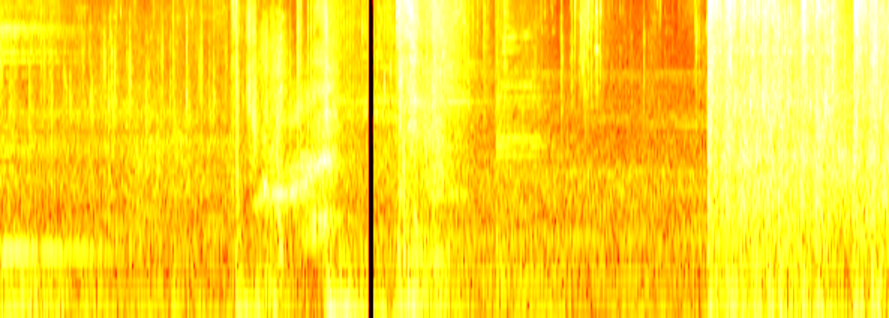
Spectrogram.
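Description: Grenade launchers firing during a fight in the game Control, several sharp bursts and explosive cracks mid-clip, followed by quieter rattling and a dense roar of gunfire near the end.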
